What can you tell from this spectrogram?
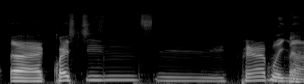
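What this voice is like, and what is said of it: Imitates another person's voice. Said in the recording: “my Stevie impression ... it's not a very good impression ... it wasn't great”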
